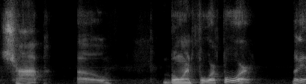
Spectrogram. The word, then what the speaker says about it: Chapo: Luther King is was killed on 4-4 El Chapo chop the O the e-l Elvis has the e-l chap o even though it's it's pronounced chop o born four four look at that he's born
